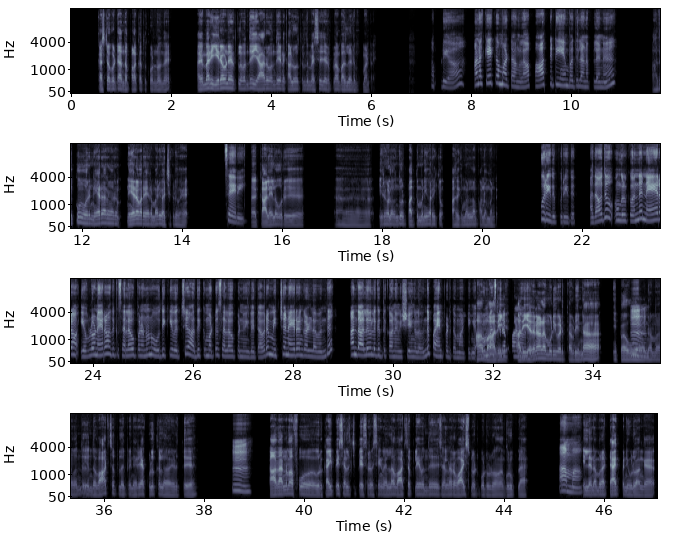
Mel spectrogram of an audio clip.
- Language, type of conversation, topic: Tamil, podcast, வாட்ஸ்‑அப் அல்லது மெஸேஞ்சரைப் பயன்படுத்தும் பழக்கத்தை நீங்கள் எப்படி நிர்வகிக்கிறீர்கள்?
- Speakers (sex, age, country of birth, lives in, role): female, 25-29, India, India, host; male, 40-44, India, India, guest
- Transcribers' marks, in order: in English: "மெசேஜ்"; "நேர்களாம்" said as "நேரராம்"; drawn out: "அ"; other street noise; in English: "வாய்ஸ் நோட்"; in English: "குரூப்ல"; in English: "டாக்"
